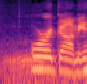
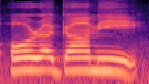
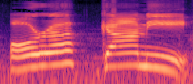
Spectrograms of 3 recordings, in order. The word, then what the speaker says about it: origami: tomato but come on origami how hard is that to say origami say it with me bun holes auragami and i know it's spelled origami maybe uh whatever it just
